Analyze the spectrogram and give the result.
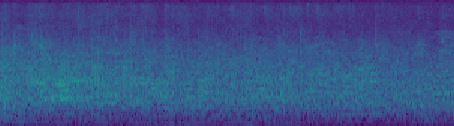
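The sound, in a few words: audience applause for livestock show exhibitors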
